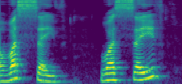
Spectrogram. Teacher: اور مد کو بھی ہم نے صحیح نہیں پڑھا، صاد کی جگہ سین پڑھا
